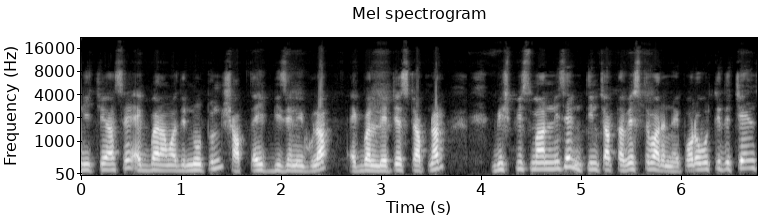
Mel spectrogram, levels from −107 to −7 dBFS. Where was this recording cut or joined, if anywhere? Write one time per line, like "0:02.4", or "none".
0:03.8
